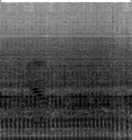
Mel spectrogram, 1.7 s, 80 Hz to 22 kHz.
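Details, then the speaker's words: Chinese GY6 49cc four-stroke scooter, stock exhaust with holes drilled in it; steady even low putter with a slightly open exhaust note, no misfires: normal idle. "It's pretty restrictive at stock, so I would, definitely open up that exhaust a bit. It's not much louder,"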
